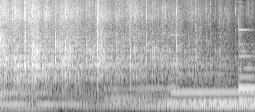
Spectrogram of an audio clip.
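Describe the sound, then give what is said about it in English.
An audience at Life Worship Center claps their hands in a steady, dense patter to give glory to God, blended with sustained organ or keyboard chords that hold and shift throughout. “Clap your hands and give him glory in the room.”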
